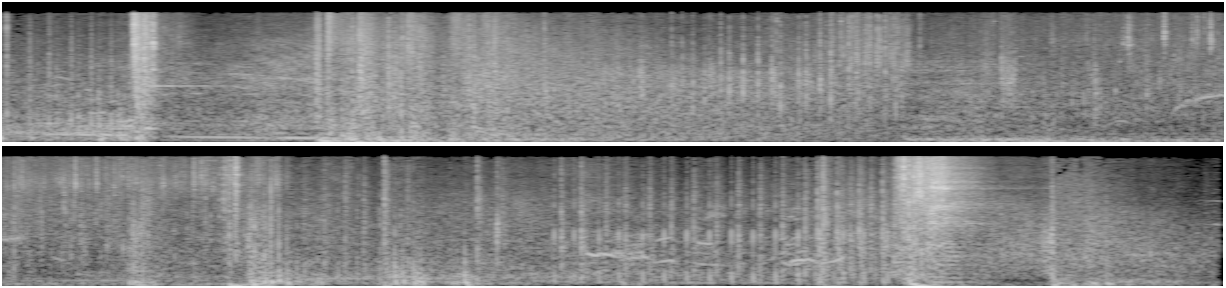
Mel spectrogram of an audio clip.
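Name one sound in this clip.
Gunfire cracks and booms in short bursts.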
